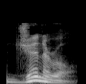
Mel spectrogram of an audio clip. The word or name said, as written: general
